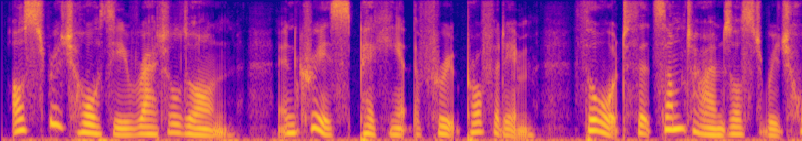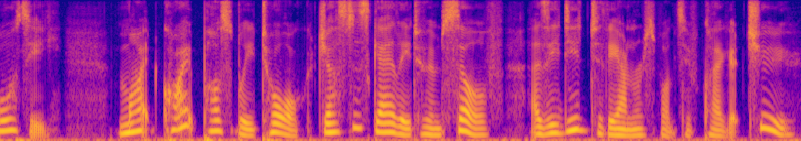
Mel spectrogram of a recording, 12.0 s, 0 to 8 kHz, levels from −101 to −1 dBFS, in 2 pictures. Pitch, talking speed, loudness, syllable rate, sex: 175 Hz, 170 wpm, -19 LUFS, 5.6 syllables/s, female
